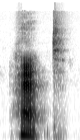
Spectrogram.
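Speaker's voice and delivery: "hat" with a short a, as in apple; clear, isolated "hat". Shown as a demonstration. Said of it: "the hat has a short A sound".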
